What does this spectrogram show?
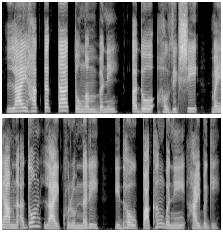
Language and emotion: Manipuri, neutral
